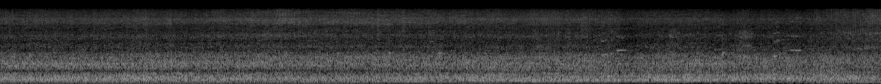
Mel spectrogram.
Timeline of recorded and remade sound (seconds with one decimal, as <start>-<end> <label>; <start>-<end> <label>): 0.0-5.1 recorded; 5.1-5.6 remade; 5.6-8.8 recorded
